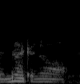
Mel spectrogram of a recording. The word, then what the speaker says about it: Mackinac: which is Mackinac or Mackinac, as the locals say.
